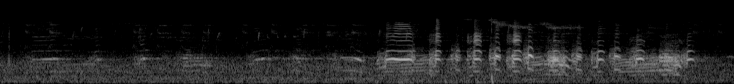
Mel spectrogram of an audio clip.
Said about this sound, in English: and they'll write in and tell us what these calls are, but I'm going to stick my neck out and say that might be a Canada goose.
